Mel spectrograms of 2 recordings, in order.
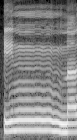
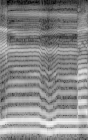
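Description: Both takes have the same delivery.

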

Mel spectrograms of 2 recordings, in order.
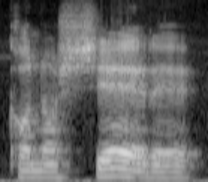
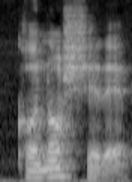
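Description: First: The stress is not on the third-last syllable. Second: The stress is on the third-last syllable. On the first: The speaker calls it wrong. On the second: The speaker calls it right. "we have the accent third from the end"

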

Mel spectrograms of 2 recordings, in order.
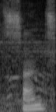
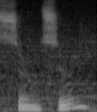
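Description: First: The vowel rhymes with 'fun'. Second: The vowel rhymes with 'moon'. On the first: The speaker calls it wrong. "so it's not Sun" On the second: The speaker calls it right. "it's Sun? ... you pronounce it like soon"

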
